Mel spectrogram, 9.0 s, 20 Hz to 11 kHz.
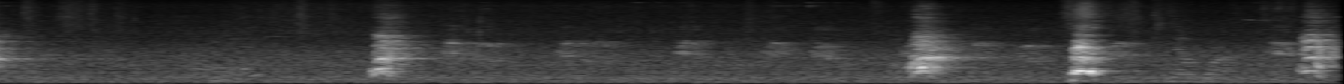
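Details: Neighbors' dogs barking in Florida, recorded 12/7/15 as nuisance noise: sharp single barks at irregular intervals, around 2.5, 6, 7 and 9 seconds, with quiet background between them.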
